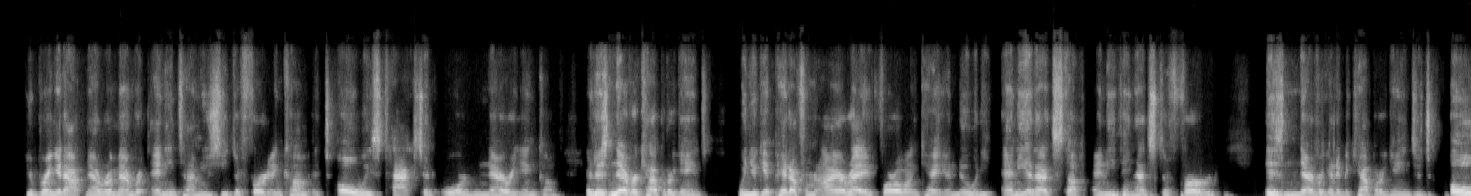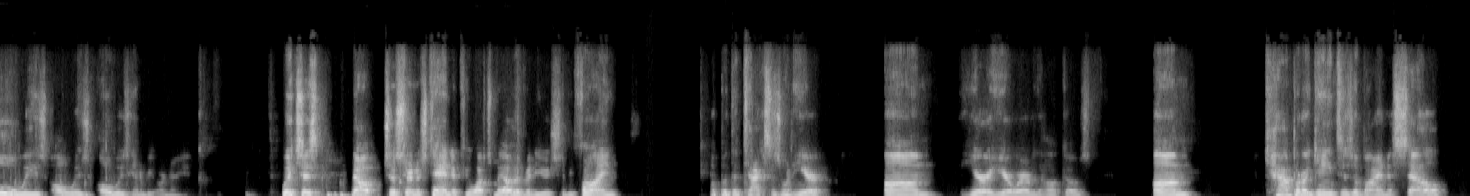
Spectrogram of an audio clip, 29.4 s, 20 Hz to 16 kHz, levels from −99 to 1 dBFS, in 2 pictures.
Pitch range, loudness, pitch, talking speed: 125-155 Hz, -22 LUFS, 140 Hz, 195 wpm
